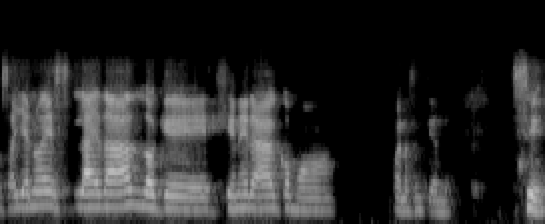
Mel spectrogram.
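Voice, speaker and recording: A woman speaks at a very slow pace with a bright, sharp tone. Her intonation is fairly even, while her loudness swings widely. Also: medium pitch for a woman. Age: 20s. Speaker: seminar participant. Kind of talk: seminar discussion.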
